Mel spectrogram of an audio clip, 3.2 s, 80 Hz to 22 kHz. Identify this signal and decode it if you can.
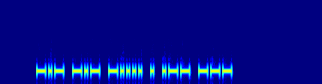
Morse code, heard as a keyed tone, about 37 wpm, 700 Hz. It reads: KK6EWO
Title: USA Call Signs - 6 Characters - Repeated 2x - 40wpm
